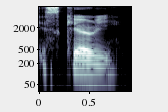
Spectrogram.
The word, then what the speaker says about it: scary: como vemos para pronunciar tenemos que hacer acentuación o fuerza sobre la primera sílaba para nikki barry scary ella es muy miedosa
